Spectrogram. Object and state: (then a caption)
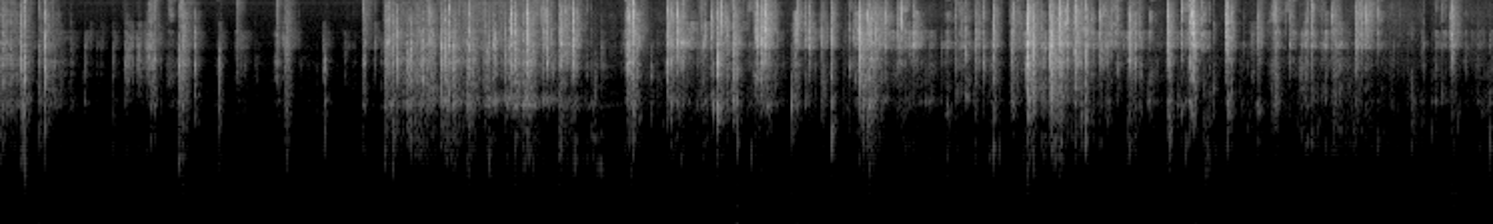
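Paper magazine pages. Fingers crumple and lift a page of an open paper magazine on a table, turn it, and smooth it down with the fingertips. A dense stream of bright, crisp crinkles and rustles, with sharp papery crackles during the turns and softer brushing strokes as the page is smoothed.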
